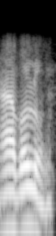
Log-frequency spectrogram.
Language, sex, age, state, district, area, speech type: Bengali, male, 30-45, West Bengal, Birbhum, urban, conversation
